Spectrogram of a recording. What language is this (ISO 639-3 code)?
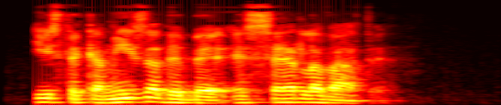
ina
